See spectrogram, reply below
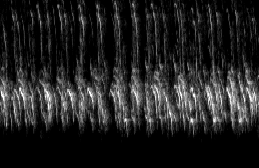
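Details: Newly hatched baby chickens with coloured down, calling as a group: rapid, high, slightly downslurred peeps crowd one another in a steady, lively chorus.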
